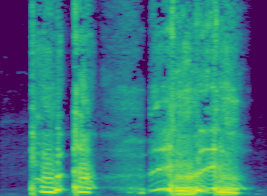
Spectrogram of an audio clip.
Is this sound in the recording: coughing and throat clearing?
yes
